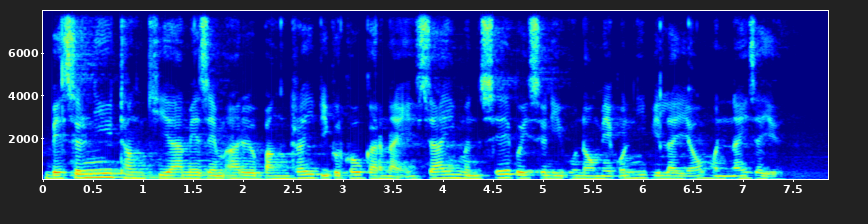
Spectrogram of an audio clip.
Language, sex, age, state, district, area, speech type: Bodo, male, 30-45, Assam, Chirang, rural, read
